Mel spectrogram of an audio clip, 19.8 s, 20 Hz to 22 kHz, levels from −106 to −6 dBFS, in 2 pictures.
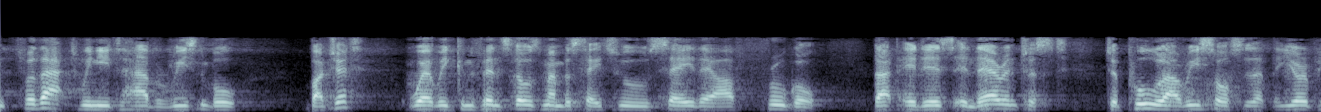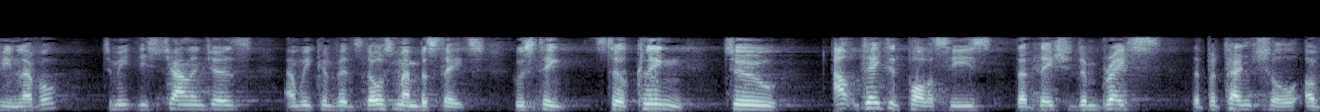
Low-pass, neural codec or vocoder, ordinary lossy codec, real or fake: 5.4 kHz; none; AAC, 32 kbps; real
